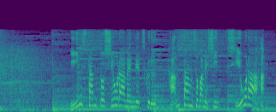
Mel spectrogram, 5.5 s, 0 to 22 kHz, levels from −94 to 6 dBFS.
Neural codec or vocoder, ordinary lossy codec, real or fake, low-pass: none; none; real; 7.2 kHz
